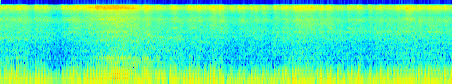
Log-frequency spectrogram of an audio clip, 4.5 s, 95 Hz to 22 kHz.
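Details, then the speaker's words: Citroen AX GT with 16v engine and newly wired MaxxECU, first start before dyno tuning: deep, heavy roar swelling and pulsing with revs, very loud, exhaust needs fixing. "hey that is very loud sounds like a Honda mate I have to fix that"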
